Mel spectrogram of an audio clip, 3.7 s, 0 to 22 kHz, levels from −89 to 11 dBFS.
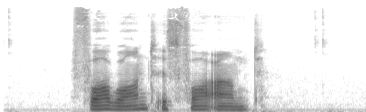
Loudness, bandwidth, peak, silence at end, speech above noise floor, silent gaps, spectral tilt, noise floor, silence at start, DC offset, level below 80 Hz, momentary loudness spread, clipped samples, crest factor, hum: -26 LUFS; 16.5 kHz; -8 dBFS; 1 s; 44 dB; none; -6.5 dB/octave; -69 dBFS; 0.75 s; under 0.1%; -60 dBFS; 18 LU; under 0.1%; 20 dB; none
